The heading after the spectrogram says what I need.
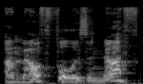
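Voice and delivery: low dragon snarl; low menacing snarl. Acted. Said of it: "snarled the dragon".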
